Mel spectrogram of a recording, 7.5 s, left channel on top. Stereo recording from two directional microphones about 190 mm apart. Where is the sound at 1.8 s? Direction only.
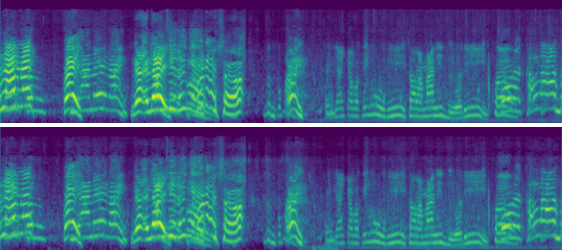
60° left (ahead or behind).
